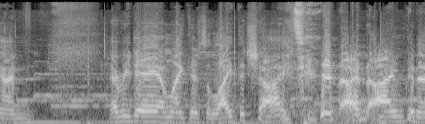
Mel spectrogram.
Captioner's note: chuckles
